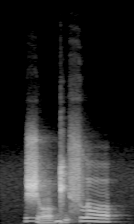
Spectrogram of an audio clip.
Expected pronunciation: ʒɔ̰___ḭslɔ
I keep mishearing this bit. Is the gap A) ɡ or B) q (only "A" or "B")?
A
